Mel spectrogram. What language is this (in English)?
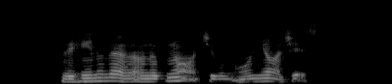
Tepeuxila Cuicatec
